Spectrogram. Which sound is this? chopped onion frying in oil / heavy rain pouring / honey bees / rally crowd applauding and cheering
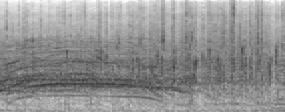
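rally crowd applauding and cheering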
